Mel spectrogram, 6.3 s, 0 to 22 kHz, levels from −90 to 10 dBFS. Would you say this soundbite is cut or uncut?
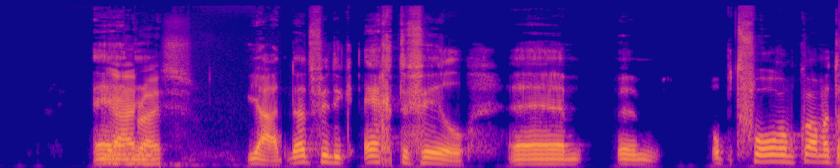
cut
